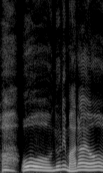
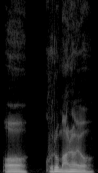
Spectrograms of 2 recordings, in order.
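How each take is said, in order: First: It is said dramatically, with a gasp. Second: It is said calmly, without emotion.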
